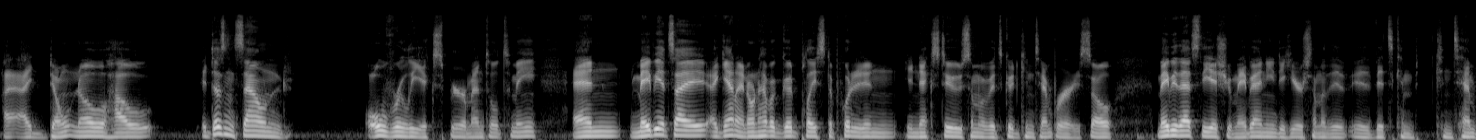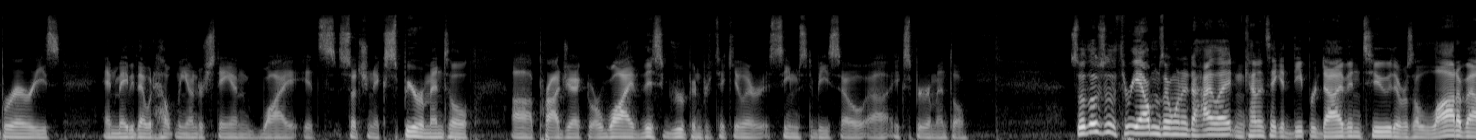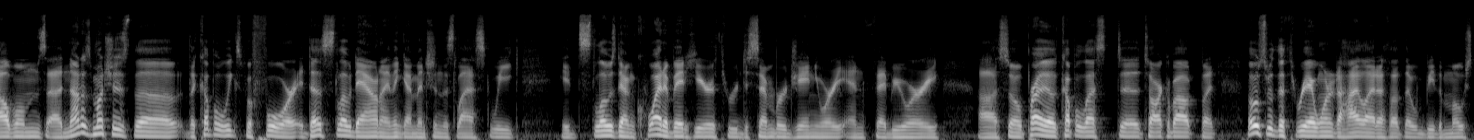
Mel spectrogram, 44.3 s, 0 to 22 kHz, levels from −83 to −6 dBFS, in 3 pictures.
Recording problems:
none

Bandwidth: 14 kHz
